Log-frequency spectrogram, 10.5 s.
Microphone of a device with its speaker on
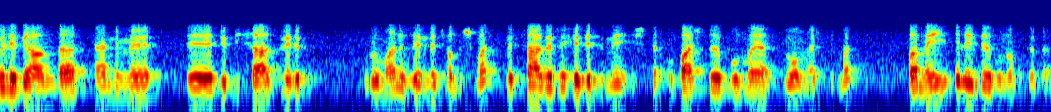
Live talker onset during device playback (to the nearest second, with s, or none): none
